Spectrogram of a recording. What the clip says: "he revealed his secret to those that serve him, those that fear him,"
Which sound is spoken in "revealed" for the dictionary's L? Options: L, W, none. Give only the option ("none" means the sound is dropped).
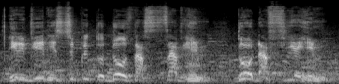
L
